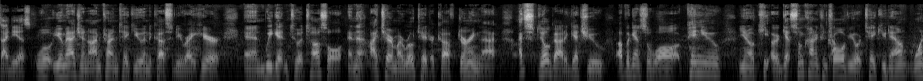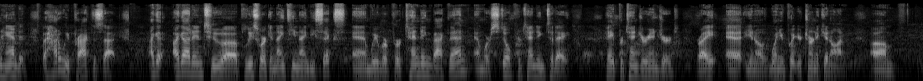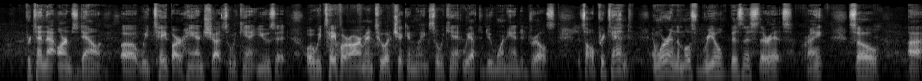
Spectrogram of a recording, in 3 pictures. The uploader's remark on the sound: At the 2022 SHOT Show Conference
